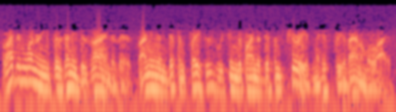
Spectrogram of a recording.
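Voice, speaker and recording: Male adventure lead: composed, probing, fairly deep, old radio serial sound with faint hiss. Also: huge pitch swings, rapid-fire, fairly bright tone, exaggerated voice. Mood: probing, serious. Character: level-headed, probing male adventurer and government agent. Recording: slightly noisy old radio recording.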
